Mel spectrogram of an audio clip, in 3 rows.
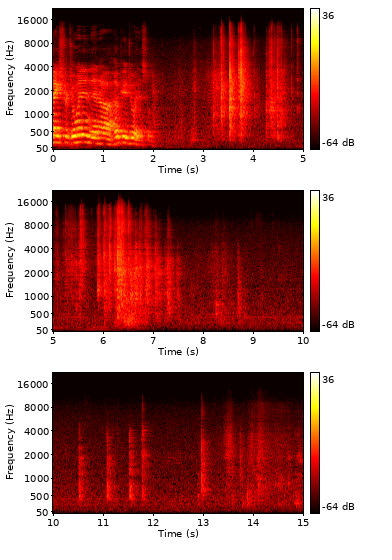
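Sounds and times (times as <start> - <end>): objects knocking and rattling: 3.2 - 7.7.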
